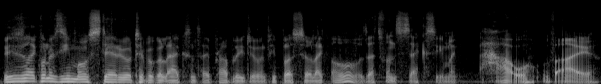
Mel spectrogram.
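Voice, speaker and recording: A man's voice: deep voice, animated, fast talker, gravelly, a little hiss or hum. A man voicing a playful scientist character, theatrical and repetitive, on a game stream. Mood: showy, playful.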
